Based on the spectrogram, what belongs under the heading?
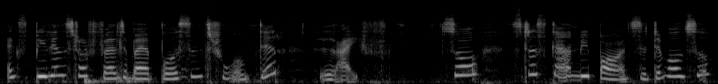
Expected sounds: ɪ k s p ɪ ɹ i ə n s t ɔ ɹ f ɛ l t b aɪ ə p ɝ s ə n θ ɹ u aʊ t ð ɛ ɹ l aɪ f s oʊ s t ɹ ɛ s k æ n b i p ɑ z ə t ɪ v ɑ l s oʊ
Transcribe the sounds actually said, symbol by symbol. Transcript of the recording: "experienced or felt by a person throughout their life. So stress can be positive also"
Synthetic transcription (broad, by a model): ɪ k s p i ɹ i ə n s t ɔ ɹ f ɛ l t b aɪ ə p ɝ s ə n t ɹ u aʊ t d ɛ ɹ l aɪ f s oʊ s t ʌ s k æ n b i p ɑ z ə t ɪ v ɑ l s oʊ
